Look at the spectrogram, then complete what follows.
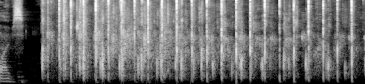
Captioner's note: everyone applauding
